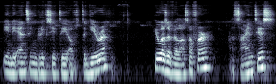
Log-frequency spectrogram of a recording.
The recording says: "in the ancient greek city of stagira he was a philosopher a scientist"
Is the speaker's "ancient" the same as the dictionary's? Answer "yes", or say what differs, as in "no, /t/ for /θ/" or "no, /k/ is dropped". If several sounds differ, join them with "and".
no, /s/ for /ʃ/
